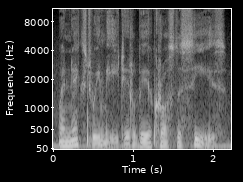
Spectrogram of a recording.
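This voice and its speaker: A man's voice: sits low, expressive, normal speed. A man playing a suave, slippery schemer in a video game, theatrical and teasing as he feigns helpfulness. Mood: sly, amused. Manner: smooth-talking, theatrical, teasing. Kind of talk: video game cutscene acting. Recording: music under the voice.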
